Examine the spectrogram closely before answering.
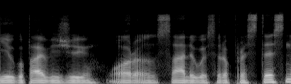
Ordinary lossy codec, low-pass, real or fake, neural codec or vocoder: Opus, 32 kbps; 10.8 kHz; fake; codec, 24 kHz, 1.2 kbps, DualCodec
